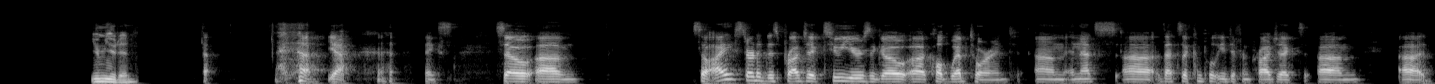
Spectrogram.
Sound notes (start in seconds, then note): 2.7 chuckles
